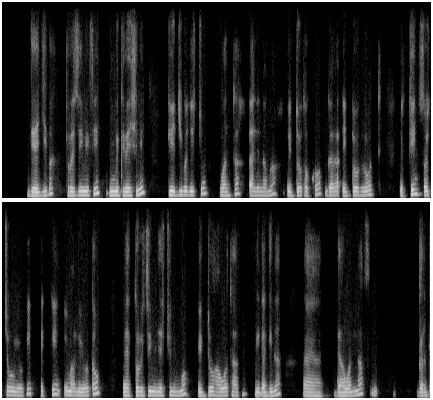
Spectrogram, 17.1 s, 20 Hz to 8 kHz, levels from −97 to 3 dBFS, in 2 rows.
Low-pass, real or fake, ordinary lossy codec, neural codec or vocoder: 7.2 kHz; fake; Opus, 16 kbps; autoencoder, 48 kHz, 32 numbers a frame, DAC-VAE, trained on Japanese speech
